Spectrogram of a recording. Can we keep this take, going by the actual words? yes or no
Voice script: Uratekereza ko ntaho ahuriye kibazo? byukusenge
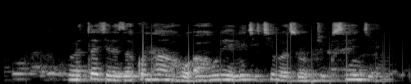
no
